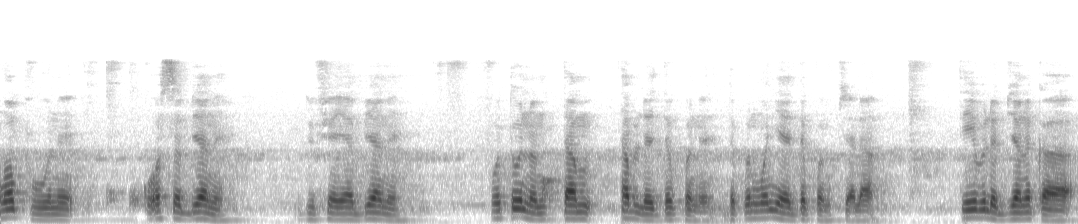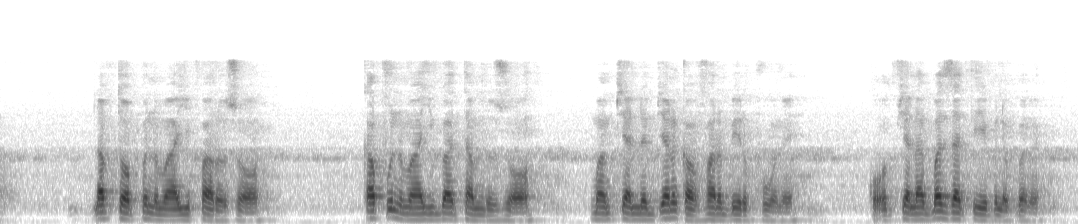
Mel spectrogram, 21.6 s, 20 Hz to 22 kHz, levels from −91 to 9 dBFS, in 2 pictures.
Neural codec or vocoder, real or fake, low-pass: none; real; 7.2 kHz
